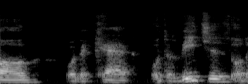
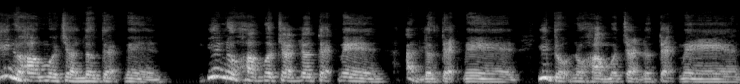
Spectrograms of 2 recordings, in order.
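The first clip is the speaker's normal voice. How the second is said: high, raised woman's voice; 7 semitones higher, 6 dB louder than usual. Retelling what she says to the cat: imitating her voice. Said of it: "but I can do her voice".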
